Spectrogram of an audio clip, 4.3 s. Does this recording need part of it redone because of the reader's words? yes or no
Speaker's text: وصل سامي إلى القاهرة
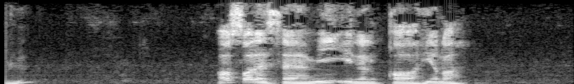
no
